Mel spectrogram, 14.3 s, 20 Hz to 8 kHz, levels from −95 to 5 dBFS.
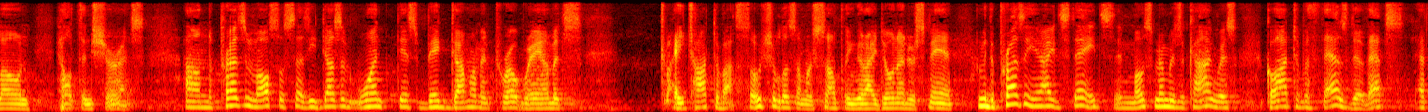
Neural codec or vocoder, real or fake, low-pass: codec, 24 kHz, 0.9 kbps, WavTokenizer, medium speech release version 1; fake; 7.2 kHz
